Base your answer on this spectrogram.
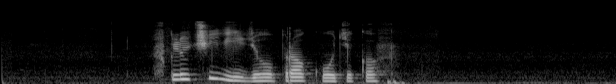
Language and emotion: Russian, neutral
